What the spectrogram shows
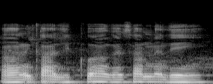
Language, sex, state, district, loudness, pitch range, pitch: Chakma, male, Tripura, Dhalai, -16 LUFS, 105-120 Hz, 110 Hz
